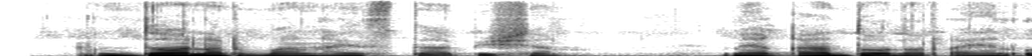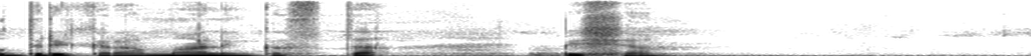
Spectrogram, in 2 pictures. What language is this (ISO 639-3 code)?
som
